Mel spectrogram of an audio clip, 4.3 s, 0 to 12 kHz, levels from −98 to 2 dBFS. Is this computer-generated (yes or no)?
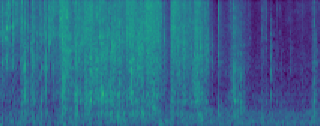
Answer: no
